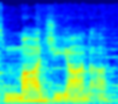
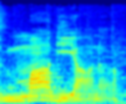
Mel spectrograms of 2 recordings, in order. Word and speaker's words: Magearna: this wrong it's not margiana it's I'm pretty sure it has nothing to do with mages magic also that's what a lot of people think no it's margiana and the reason I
